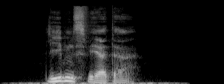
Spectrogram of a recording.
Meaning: 1. comparative degree of liebenswert 2. inflection of liebenswert: strong/mixed nominative masculine singular 3. inflection of liebenswert: strong genitive/dative feminine singular
- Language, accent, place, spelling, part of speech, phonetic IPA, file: German, Germany, Berlin, liebenswerter, adjective, [ˈliːbənsˌveːɐ̯tɐ], De-liebenswerter.ogg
